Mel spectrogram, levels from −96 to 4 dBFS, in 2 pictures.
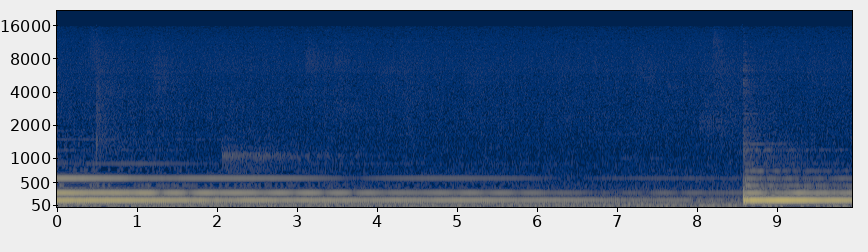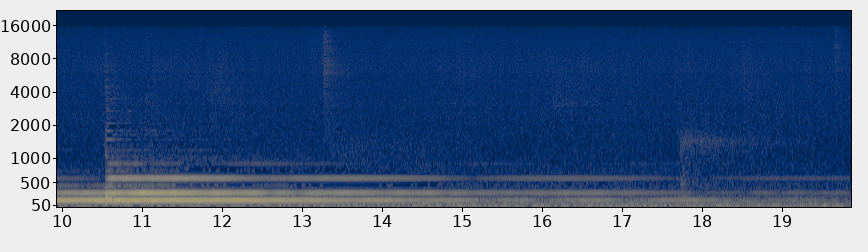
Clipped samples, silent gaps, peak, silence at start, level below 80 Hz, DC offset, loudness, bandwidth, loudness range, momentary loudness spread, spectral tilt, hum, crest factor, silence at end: under 0.1%; none; -22 dBFS; 0 s; -54 dBFS; under 0.1%; -35 LUFS; 12 kHz; 21 LU; 24 LU; -9.5 dB/octave; none; 14 dB; 0.05 s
